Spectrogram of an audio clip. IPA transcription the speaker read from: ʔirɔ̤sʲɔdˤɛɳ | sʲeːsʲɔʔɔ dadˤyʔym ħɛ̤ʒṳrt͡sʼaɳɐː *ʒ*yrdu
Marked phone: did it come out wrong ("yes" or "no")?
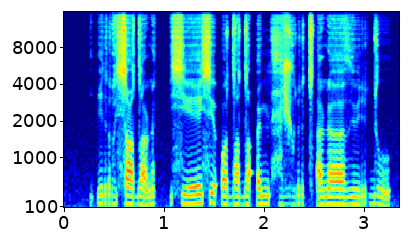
yes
